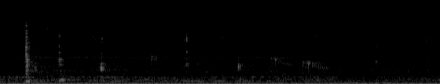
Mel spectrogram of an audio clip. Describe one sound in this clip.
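Footsteps patter softly on grass.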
